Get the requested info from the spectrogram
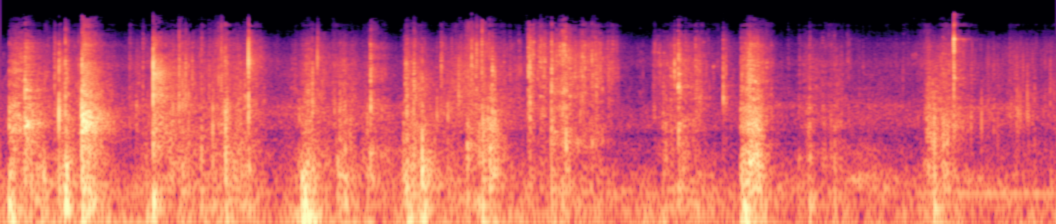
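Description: Irregular crinkling and crunching of brittle debris, a dense run of small sharp crackles and clicks.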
